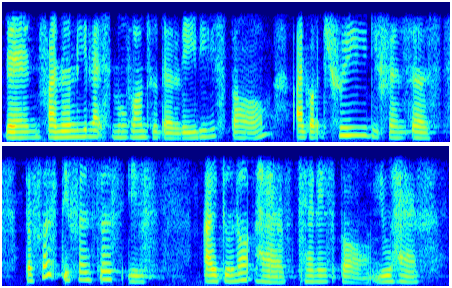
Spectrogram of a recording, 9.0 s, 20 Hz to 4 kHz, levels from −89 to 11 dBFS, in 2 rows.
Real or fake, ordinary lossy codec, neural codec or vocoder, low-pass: fake; none; codec, 16 kHz in and 24 kHz out, 1.1 kbps, FireRedTTS-2 codec; 3.6 kHz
